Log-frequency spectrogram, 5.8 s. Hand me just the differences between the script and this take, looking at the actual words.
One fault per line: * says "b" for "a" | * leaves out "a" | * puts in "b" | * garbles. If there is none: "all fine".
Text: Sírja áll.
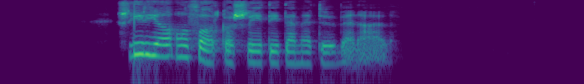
* puts in "a Farkasréti temetőben"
